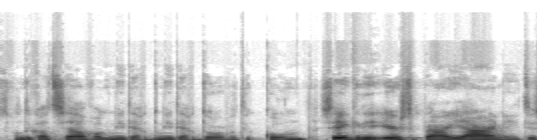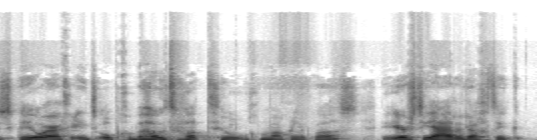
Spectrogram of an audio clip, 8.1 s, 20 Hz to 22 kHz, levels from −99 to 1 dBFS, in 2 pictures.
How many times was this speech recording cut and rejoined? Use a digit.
4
